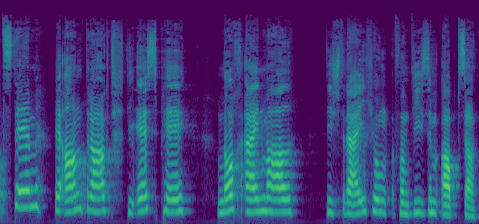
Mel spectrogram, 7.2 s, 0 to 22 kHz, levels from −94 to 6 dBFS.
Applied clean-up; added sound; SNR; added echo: neural mask model DeepFilterNet 3.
